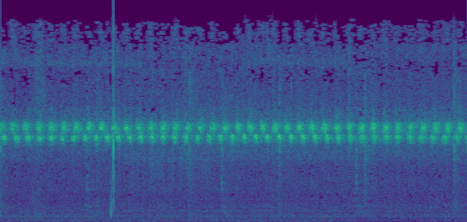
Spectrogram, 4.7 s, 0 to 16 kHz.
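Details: A cricket chirps at night, recorded on a Samsung Galaxy S4: a high, pulsing trill of quick repeated chirps, steady and unbroken, with a single sharp knock early on and quiet low background noise.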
